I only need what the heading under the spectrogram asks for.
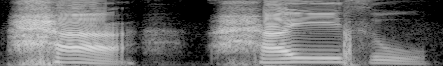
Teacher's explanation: Dan huruf ha ini memiliki sifat hames. Makhrajnya dari tengah tenggorokan kita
